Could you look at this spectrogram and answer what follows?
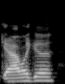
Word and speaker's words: Galaga: Galaga? Galaga, not the film Gattaca.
